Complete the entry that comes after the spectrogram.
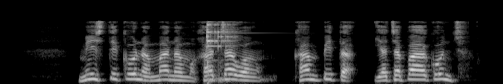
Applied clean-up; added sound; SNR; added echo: none; Cutlery, silverware / Dishes, pots, and pans; 2 dB; none.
